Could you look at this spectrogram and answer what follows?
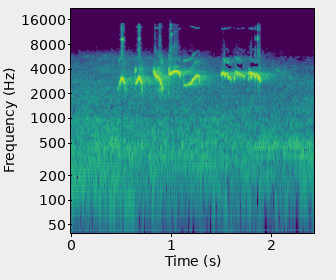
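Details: Javan grey-throated white-eye, local name cak gentong, in a sweet phrase of varied slurred whistles, some rising and some falling, in two short bursts, with low background hum.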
